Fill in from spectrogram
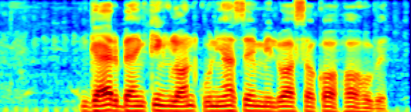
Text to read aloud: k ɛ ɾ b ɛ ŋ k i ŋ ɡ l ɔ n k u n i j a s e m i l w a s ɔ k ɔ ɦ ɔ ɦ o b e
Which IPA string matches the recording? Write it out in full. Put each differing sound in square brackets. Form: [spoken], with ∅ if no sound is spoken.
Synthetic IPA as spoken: [ɡ] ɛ ɾ b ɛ ŋ k i ŋ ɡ l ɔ n k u n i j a s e m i l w a s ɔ k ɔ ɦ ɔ ɦ o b e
